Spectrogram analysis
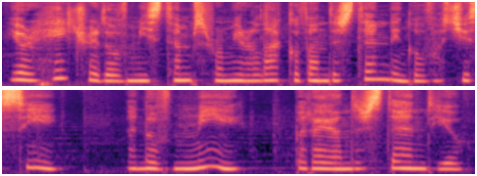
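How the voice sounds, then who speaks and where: A high-pitched, softly spoken woman acting as a lady scientist. She is elegant, formal and earnestly self-righteous, in a game fan dub with faint music behind her. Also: fairly even intonation, moderate pace, dry recording, lightly acted. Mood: calm persuasion.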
